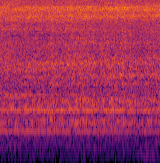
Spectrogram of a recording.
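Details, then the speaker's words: Kikoki angle grinder (Hitachi-equivalent parts) after repair, from a complaint of growling then dying: steady, smooth high whirr at constant speed with no sparking, growl or rattle. Repair successful. "oke saudara berhasil sempurna tidak ada saksikan bunga api dan halus suara mesinnya"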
